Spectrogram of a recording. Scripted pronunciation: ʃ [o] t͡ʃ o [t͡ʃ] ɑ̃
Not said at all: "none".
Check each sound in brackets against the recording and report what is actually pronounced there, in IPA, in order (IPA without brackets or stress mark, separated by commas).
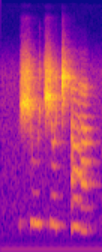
u, t͡ʃʼ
